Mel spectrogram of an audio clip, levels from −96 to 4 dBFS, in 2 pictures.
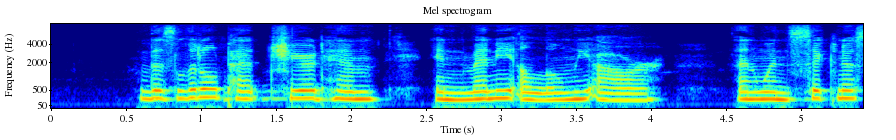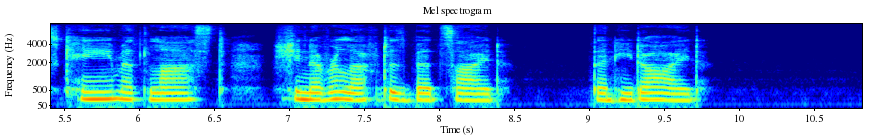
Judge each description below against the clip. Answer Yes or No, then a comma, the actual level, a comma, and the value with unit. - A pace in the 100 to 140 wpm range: Yes, slow, 135 wpm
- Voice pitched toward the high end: Yes, high, 215 Hz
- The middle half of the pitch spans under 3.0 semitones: Yes, narrow, 2.5 semitones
